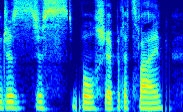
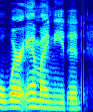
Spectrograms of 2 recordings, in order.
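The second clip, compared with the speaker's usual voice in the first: ordinary talk, nothing marked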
